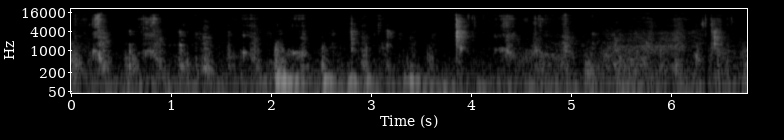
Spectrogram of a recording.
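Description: Faint, close-miked chewing of food: soft wet mouth clicks and smacks throughout, with a few low thumps a couple of seconds in.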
